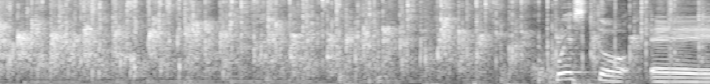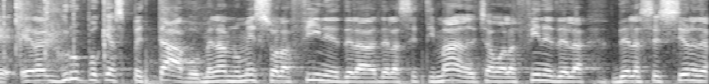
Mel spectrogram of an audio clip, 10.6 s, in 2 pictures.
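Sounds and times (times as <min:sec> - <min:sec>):
audience applause: 0:00.0 - 0:06.0
speech: 0:04.2 - 0:10.6.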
